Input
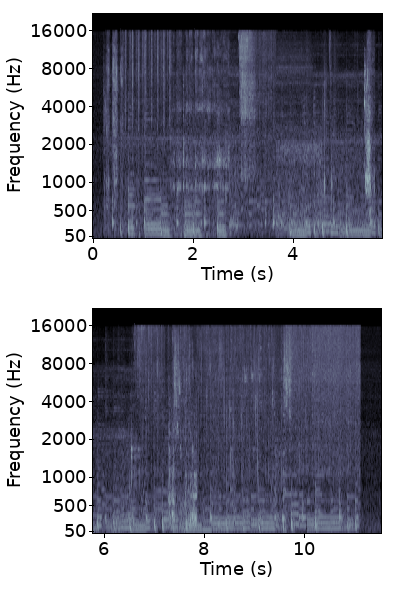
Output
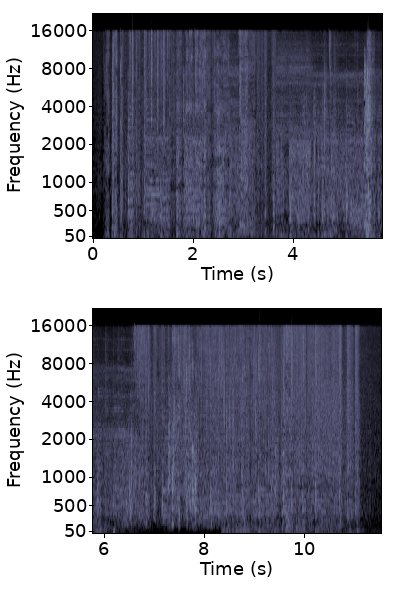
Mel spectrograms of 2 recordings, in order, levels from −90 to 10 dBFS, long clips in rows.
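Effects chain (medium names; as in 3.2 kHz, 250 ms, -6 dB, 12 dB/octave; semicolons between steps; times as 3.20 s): spectral gate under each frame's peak -15 dB weak; 6.21–8.34 s: high-pass 170 Hz 24 dB/octave; plate-style reverb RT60 3 s, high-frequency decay 0.9×, DRR 16.5 dB; transformer saturation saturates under 1.8 kHz; trim +4 dB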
